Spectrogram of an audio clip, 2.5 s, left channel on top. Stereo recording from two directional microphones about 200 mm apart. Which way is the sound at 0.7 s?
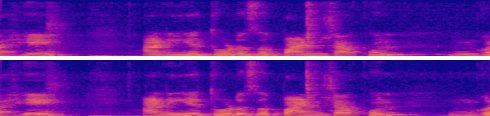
40° right (ahead or behind).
